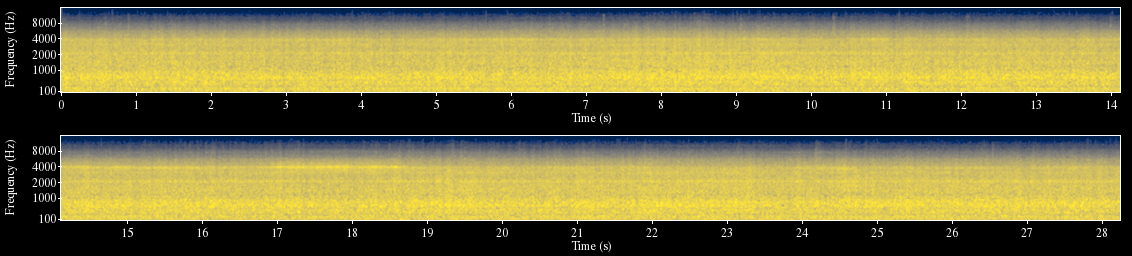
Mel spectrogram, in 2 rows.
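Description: Steady running rumble and roar of an E5 series Shinkansen at speed, heard from inside the passenger cabin while the train runs through a tunnel.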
